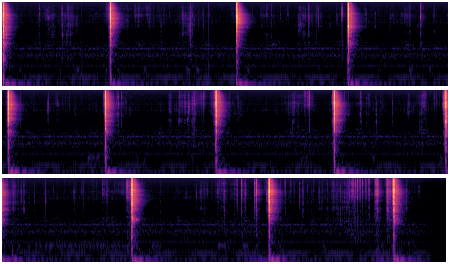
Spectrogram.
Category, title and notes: Sound effects > Objects / House appliances
RUBRImpt-Blue Snowball Microphone, CU Balloon Snap Nicholas Judy TDC
A rubber balloon snap.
